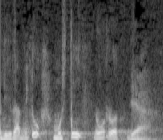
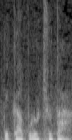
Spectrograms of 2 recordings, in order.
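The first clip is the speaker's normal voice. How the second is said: ordinary delivery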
